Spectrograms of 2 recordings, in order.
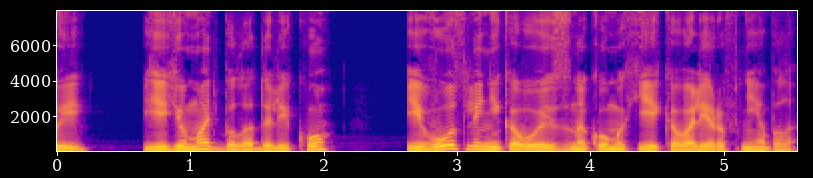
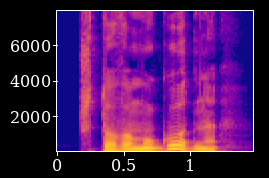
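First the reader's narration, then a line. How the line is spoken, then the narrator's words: Trembling voice. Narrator (Russian): произнесла она дрожащим голосом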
